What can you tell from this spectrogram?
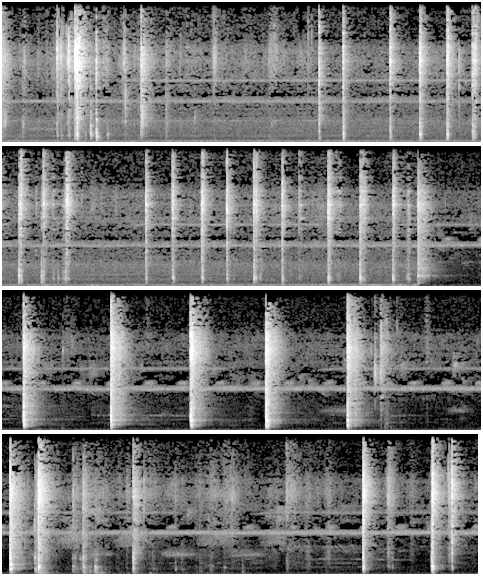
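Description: Repeated sharp chopping blows of a blade on wood or bamboo. At first they come quickly, about two a second, over a low hum. About halfway through the hum drops away and the blows come louder and slower, about one a second. A thin steady high-pitched tone runs underneath.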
